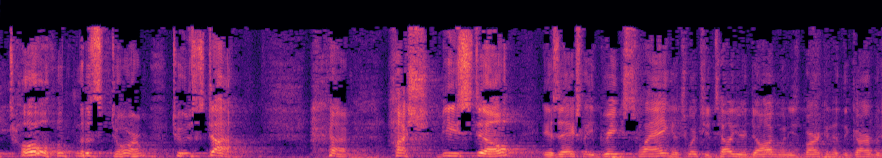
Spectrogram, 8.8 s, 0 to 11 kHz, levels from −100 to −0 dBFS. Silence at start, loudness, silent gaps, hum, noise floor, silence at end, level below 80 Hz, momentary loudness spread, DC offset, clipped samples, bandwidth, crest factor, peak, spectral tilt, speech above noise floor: 0 s; -30 LUFS; none; none; -52 dBFS; 0 s; -54 dBFS; 15 LU; under 0.1%; under 0.1%; 9.6 kHz; 20 dB; -10 dBFS; -3 dB/octave; 22 dB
